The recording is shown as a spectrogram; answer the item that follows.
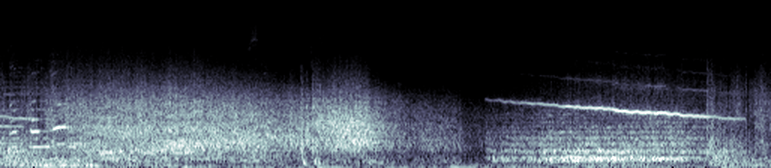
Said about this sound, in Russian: Взрывы лишь на мгновение заставляют ее приостановиться.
